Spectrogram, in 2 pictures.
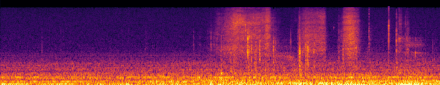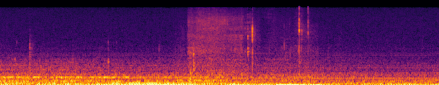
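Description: Paper rustling and sliding in a few short bursts, a cluster near the middle and another near the end, as a drawing page is turned on a desk, over a low steady hum.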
